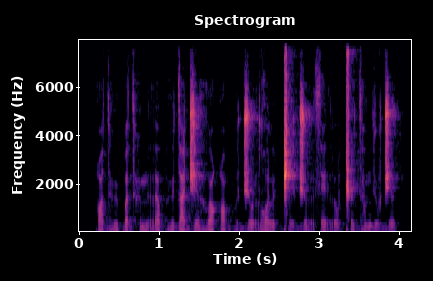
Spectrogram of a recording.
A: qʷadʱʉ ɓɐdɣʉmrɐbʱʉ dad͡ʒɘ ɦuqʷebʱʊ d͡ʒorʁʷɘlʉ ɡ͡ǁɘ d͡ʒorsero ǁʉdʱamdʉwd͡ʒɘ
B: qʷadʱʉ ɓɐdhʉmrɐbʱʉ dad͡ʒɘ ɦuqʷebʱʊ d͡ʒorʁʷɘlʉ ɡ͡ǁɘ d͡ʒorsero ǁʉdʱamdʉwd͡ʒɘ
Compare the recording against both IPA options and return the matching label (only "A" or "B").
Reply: B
